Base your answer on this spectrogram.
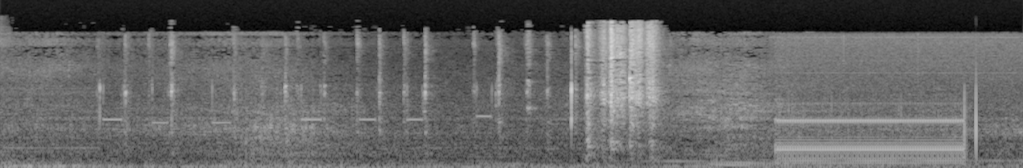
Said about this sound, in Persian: از جا بلند شد و به سمت باجه تلفن رفت سکه را داخل دستگاه انداخت و شماره گرفت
